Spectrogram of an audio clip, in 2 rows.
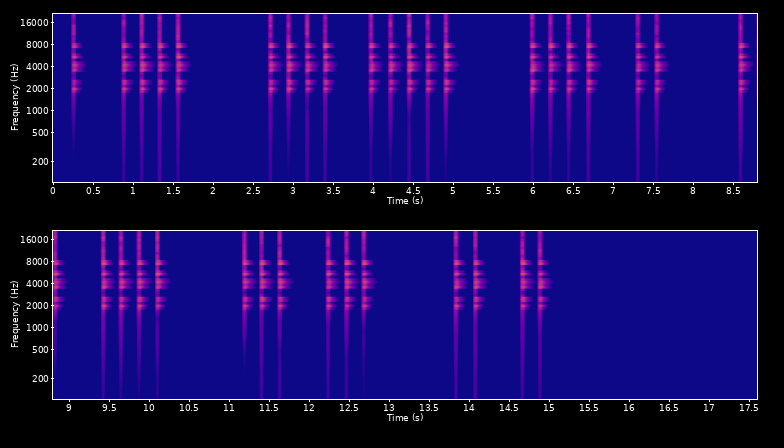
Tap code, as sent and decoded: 1-4 4-5 4-2 2-4 3-3 2-2
DURING

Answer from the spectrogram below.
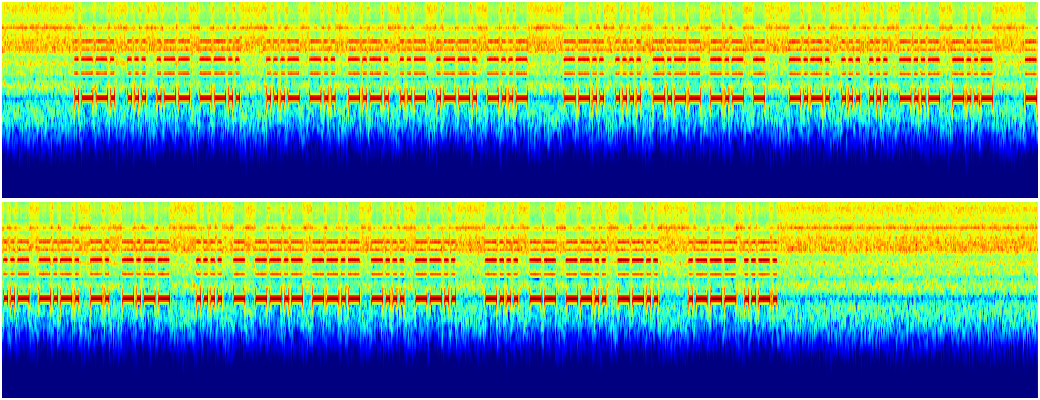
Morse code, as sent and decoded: .--. ... .-- --.. / ...- -.. -.-. ..- .--. -..- / --.. .... -.-- -.- - / -.-. ... ... -..- -..- / -..- -.-. -. -.-- / .... - --.- --.- -... --.. / -... -- --.. --.. / .--- ..-.
PSWZ VDCUPX ZHYKT CSSXX XCNY HTQQBZ BMZZ JF

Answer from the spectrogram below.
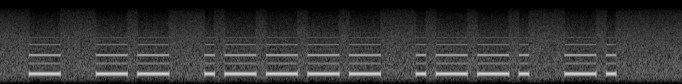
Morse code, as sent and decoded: - -- .---- .--. -.
TM1PN

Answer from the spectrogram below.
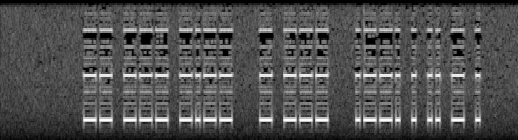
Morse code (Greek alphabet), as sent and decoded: -- --- -.-- / - --- / .--. . .. - .
ΜΟΥ ΤΟ ΠΕΙΤΕ

